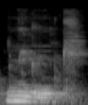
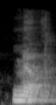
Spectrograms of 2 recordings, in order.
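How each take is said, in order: First: The vowel is said long. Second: The vowel is said short. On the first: The speaker calls it wrong. "They are not fish or girl or I don't know milk" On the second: The speaker calls it right. "It's a short e"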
